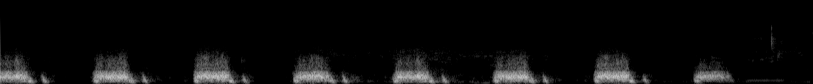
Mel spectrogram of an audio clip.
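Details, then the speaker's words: Constructed teaching recording of mitral regurgitation built step by step: first beats with only first and second heart sounds, then the regurgitant murmur appears, then a third heart sound is added at the end. "in this case i didn't mention before we have a third sound appearing at the end so you will have three phases in the construction of the auscultation"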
